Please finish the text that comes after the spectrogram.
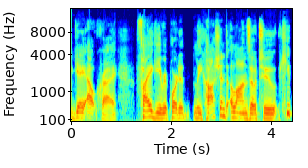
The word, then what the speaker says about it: Feige: Feige, okay.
